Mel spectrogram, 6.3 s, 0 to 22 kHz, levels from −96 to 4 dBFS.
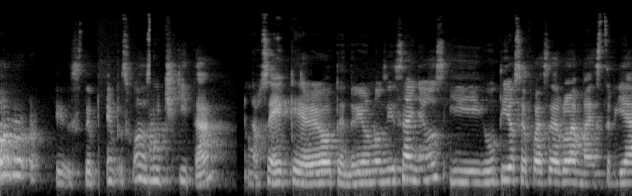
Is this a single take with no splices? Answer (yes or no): no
